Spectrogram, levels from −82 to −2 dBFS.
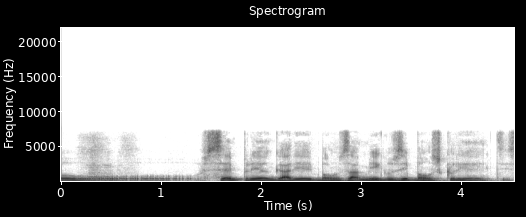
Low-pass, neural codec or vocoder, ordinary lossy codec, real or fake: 7.2 kHz; none; none; real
